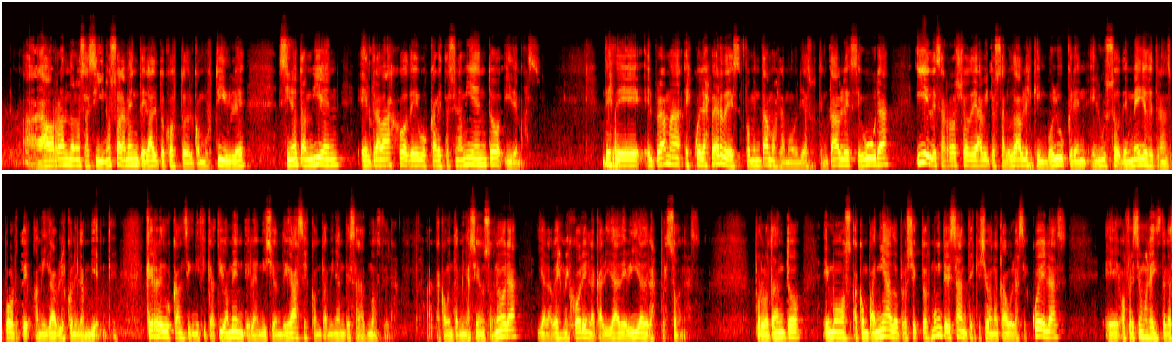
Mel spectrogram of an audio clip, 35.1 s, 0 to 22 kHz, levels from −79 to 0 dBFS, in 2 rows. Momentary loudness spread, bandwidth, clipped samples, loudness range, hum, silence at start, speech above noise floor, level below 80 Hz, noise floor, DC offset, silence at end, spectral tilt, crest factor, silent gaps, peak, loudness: 9 LU; 12 kHz; under 0.1%; 3 LU; none; 0 s; 31 dB; -54 dBFS; -49 dBFS; under 0.1%; 0 s; -5.5 dB/octave; 14 dB; none; -4 dBFS; -18 LUFS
